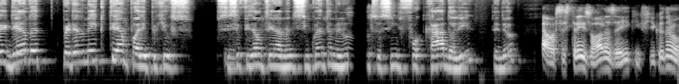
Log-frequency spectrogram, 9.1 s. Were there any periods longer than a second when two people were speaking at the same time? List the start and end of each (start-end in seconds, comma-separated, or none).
none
